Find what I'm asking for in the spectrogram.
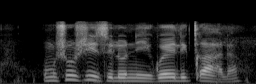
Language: Swati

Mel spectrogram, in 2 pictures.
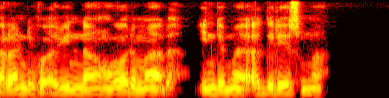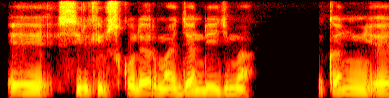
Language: Maasina Fulfulde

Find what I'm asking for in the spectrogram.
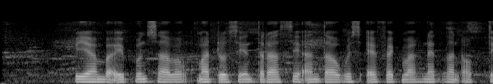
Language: Javanese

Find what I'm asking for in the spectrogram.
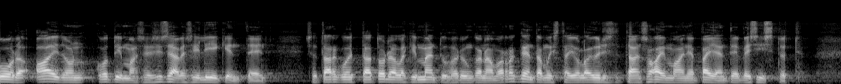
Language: Finnish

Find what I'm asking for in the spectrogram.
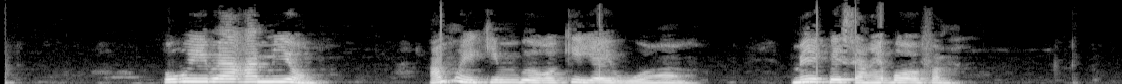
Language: Ibibio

